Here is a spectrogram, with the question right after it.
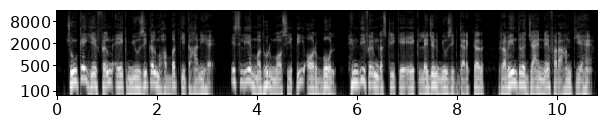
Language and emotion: Urdu, neutral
